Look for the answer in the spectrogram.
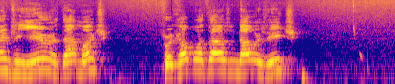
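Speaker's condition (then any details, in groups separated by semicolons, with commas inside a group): Parkinson's disease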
